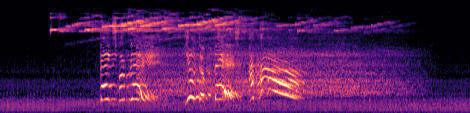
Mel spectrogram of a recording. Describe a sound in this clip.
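A game's closing jingle plays brightly through a small loudspeaker, then fades.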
